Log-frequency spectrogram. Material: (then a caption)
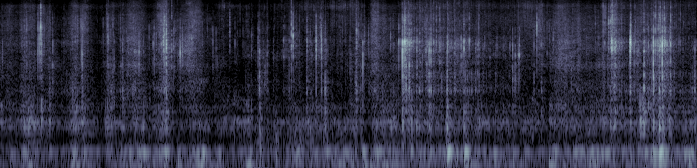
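Soap. Two hands with long blue nails scoop, squeeze, crush, crumble and rub handfuls of small, dry, multicolored soap chunks and crumbs from a large pile on a white surface. The result is a steady, bright crackling and crunching, with louder clusters of sharp crumbles standing out over a fine, hissy grinding.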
